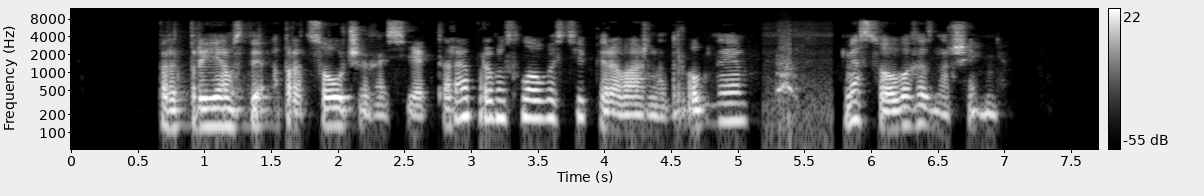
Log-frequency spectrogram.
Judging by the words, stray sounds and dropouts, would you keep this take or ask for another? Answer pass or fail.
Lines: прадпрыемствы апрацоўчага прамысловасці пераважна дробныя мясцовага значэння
fail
